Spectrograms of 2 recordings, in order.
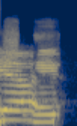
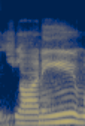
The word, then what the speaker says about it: Sian: And you can find me on Instagram with @Shanae. Yeah, I know, people never know how to actually pronounce that username. It's either Shanae or Shani, whatever you want to.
